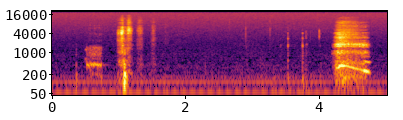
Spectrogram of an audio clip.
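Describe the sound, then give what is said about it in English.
A cat named Daisy meows at the microphone, a short meow early and a longer, louder one near the end, with a breathy burst of sniffing the mic between and a faint low purr-like rumble underneath. “Daisy, say meow.”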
